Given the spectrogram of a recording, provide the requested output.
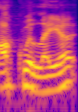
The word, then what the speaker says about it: Aquileia: Aquileia is how you say it.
